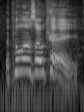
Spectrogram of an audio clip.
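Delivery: high, fast flustered no-no-no; nervous denial. Retold or imitated. Reassuring the shop lady while hiding his panic, fast flustered denial. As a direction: hurry to stop her worrying. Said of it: "I said".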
